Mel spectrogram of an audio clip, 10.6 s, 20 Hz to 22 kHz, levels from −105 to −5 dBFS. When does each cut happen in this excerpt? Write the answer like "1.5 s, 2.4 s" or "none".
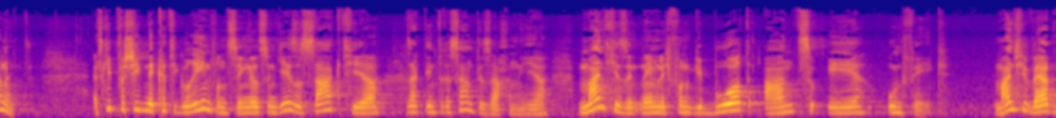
4.1 s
